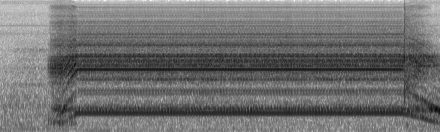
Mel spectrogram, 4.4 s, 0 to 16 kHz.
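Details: Golden Motor BLT-650 hub motor (650W rated at 48V), unloaded spin-up on a 20S pack, about 2030 rpm and roughly 1.3 A: quick rise to a steady, clean electric whine of even pitch, then a smooth wind-down; healthy.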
